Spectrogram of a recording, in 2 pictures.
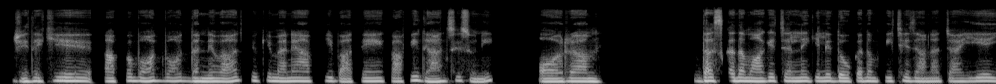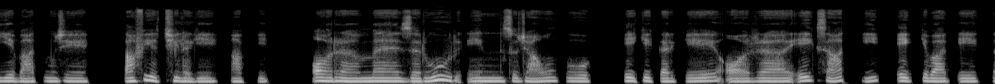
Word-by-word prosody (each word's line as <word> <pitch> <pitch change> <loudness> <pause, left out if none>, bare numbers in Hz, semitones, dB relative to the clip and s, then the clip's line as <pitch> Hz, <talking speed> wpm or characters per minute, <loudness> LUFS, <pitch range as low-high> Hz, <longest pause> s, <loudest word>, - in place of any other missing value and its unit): जी 140 -2 +2
देखिए, 160 +1 +2
आपका 145 +3 -1
बहुत-बहुत 160 0 0
धन्यवाद 145 +2 +3
क्योंकि 170 -1 -5
मैंने 150 -1 +3
आपकी 150 +1 -1
बातें 150 +2 -1
काफ़ी 140 +7 -1
ध्यान 140 -3 +1
से 175 - -4
सुनी 145 +2 -1 0.5
और 135 +1 +2
उम, 140 -1 +4 1.0
10 160 +1 +4
कदम 160 -2 +4
आगे 145 +3 +3
चलने 155 0 +1
के 155 - -3
लिए 155 0 +2
2 150 0 +2
कदम 150 0 +1
पीछे 150 +1 -2
जाना 145 0 0
चाहिए 145 +2 -1
ये 150 -1 +2
बात 135 0 -2
मुझे 145 -1 -1 0.4
काफ़ी 155 +7 +2
अच्छी 160 0 0
लगी 140 -1 -1 0.2
आपकी। 135 0 -5 0.5
और 160 -1 +3 0.3
मैं 145 0 +3
ज़रूर 155 +7 +2
इन 150 +1 0
सुझावों 145 +1 0
को 145 -1 -1 0.4
एक-एक 150 -1 0
करके 145 +3 -1
और 135 +1 -2
एक 145 +5 0
साथ 160 0 -1 0.2
ही 155 +5 -2 0.2
एक 155 -2 +1
के 155 - 0
बाद 140 -1 +1
एक 140 0 -2
150 Hz, 150 wpm, -23 LUFS, 140-155 Hz, 1.0 s, उम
